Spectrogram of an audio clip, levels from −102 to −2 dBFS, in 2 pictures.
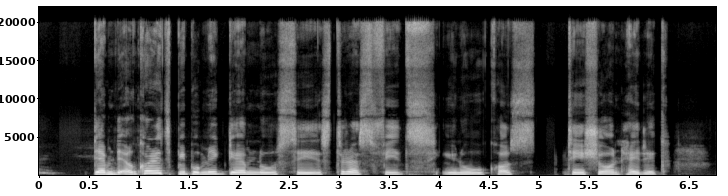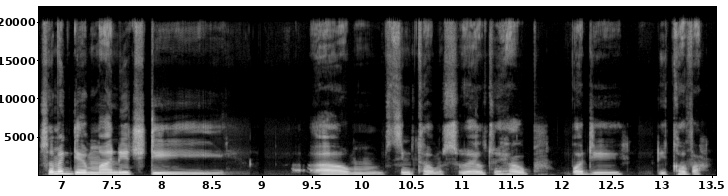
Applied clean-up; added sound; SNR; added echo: none; none; none; none.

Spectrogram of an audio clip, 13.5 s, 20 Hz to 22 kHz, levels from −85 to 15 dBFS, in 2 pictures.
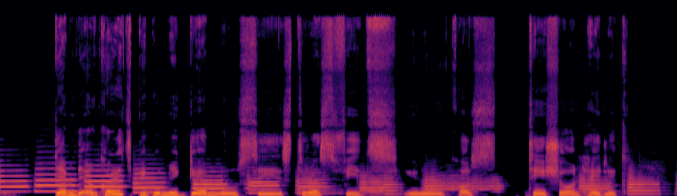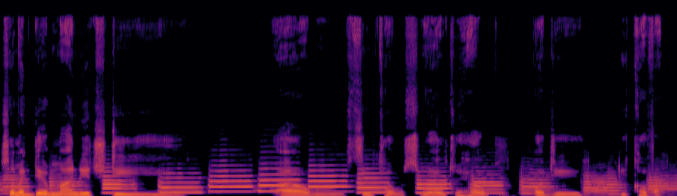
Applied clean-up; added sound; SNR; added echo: classical method Wiener filter.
